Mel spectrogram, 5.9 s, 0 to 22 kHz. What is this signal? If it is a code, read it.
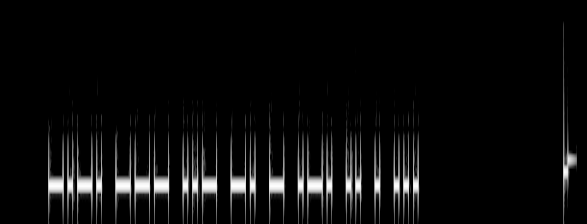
Morse code, heard as a keyed tone, about 25 wpm, 700 Hz. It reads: COUNTRIES
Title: ES:S Suffix - Top 100 Words with Base Words 25wpm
